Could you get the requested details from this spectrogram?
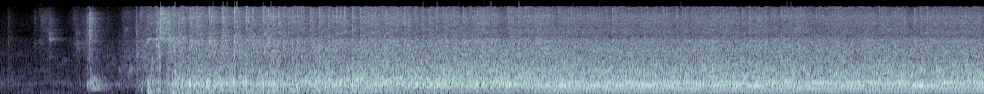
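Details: Husqvarna mower with Honda engine after no-start repair: pull-start catches at once, then steady, even buzz with no surging or misfire; healthy running.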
